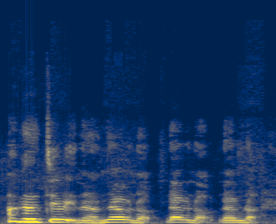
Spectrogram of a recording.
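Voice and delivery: ordinary talk, nothing marked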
